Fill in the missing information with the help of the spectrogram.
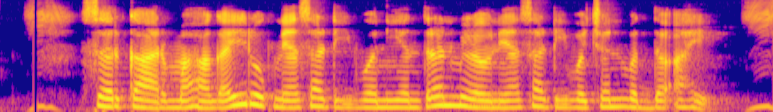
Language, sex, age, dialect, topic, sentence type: Marathi, female, 46-50, Northern Konkan, banking, statement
